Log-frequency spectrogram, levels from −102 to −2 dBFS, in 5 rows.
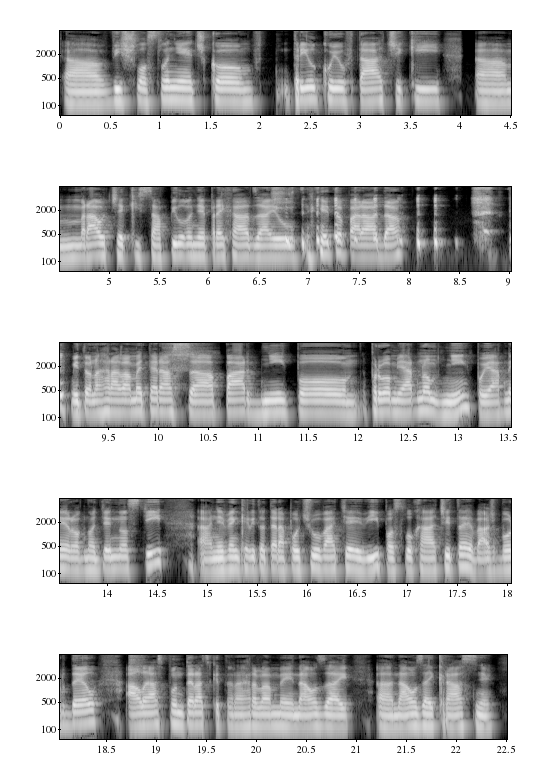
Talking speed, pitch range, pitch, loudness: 135 wpm, 125-140 Hz, 130 Hz, -19 LUFS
